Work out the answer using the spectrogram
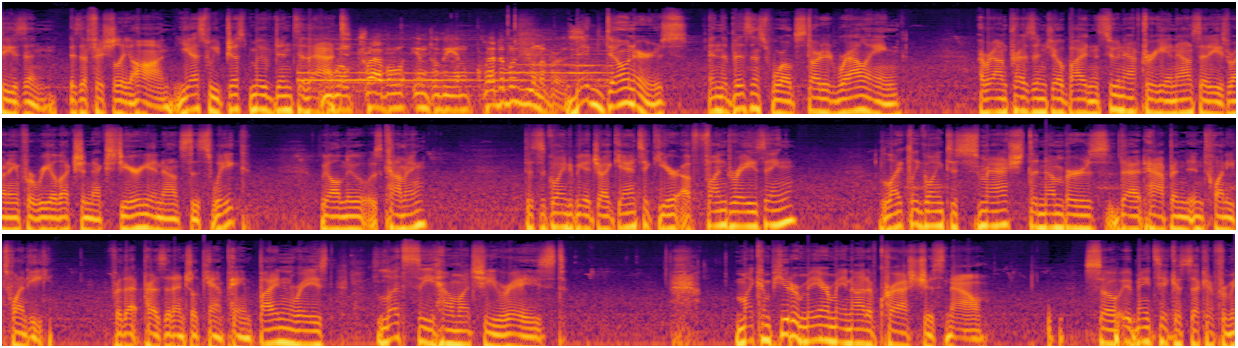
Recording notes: podcasts live from Café Anyway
